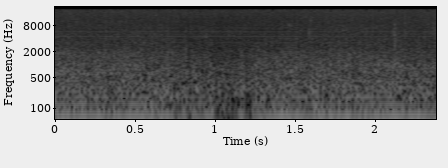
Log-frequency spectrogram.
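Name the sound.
car traffic noise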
